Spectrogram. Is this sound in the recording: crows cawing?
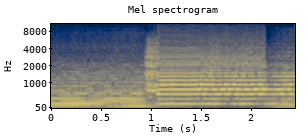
no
